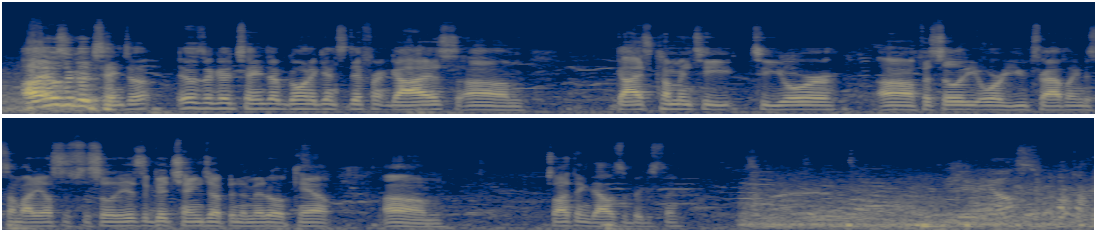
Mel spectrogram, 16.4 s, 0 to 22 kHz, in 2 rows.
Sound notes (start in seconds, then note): 13.5 crowd chattering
